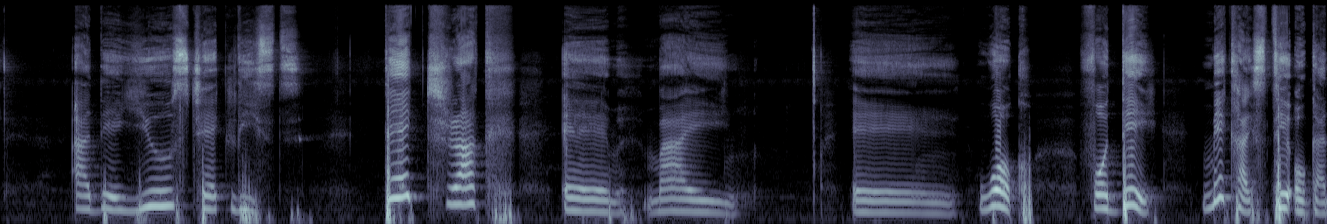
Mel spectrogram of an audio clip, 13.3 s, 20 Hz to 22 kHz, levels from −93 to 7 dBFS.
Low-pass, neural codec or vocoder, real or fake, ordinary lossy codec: none; none; real; none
